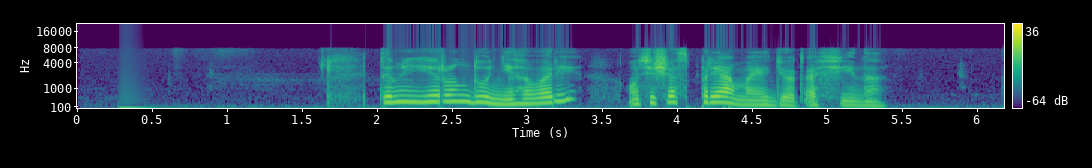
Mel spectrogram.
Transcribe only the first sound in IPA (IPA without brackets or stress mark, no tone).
t̪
